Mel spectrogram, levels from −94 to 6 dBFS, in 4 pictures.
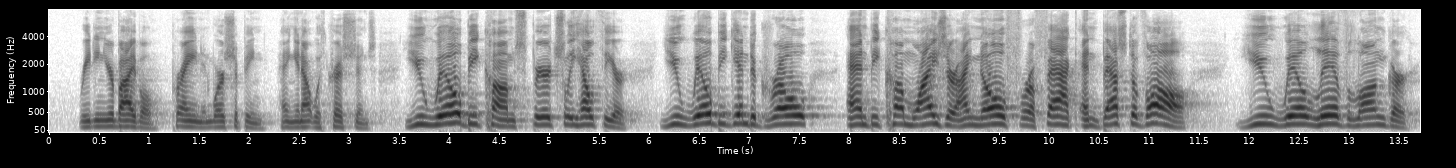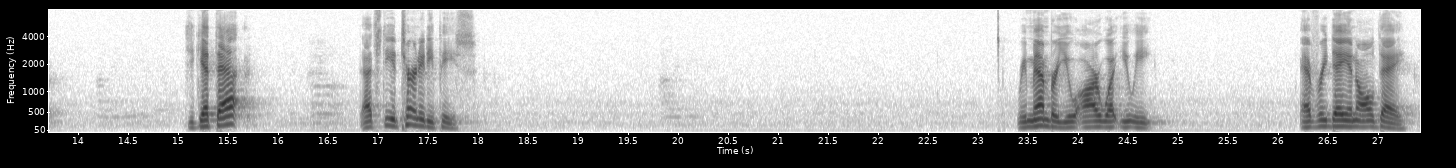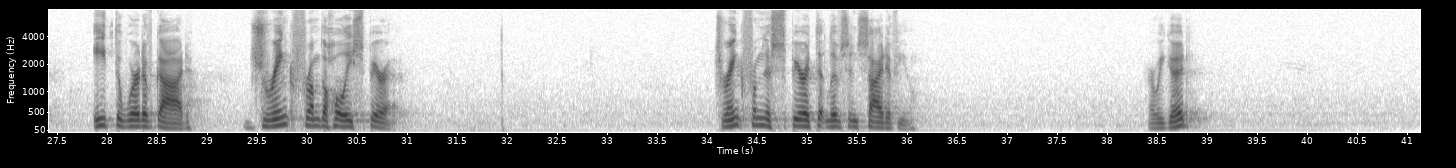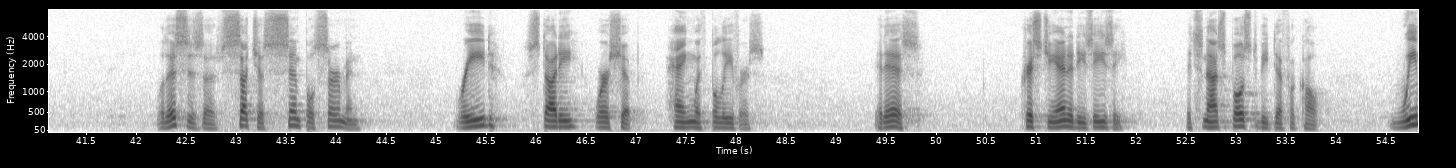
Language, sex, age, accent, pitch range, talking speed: English, male, 50-69, American, 130-185 Hz, 110 wpm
